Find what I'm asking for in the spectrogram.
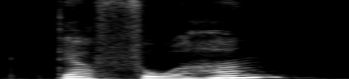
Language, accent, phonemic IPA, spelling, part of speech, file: German, Austria, /ˈfoːɐ̯ˌhaŋ/, Vorhang, noun, De-at-Vorhang.ogg
- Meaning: 1. curtain 2. draperies 3. drop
